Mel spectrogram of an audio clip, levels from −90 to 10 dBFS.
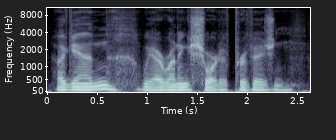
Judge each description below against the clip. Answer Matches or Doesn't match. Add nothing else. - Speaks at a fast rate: Doesn't match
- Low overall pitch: Matches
